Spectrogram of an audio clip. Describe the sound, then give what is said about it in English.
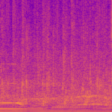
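An audience at Hope Chapel claps together in a dense, steady wash of applause, loud and continuous for the whole moment, with a low sustained hum underneath. “Come on, if you believe that, give God a big clap.”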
